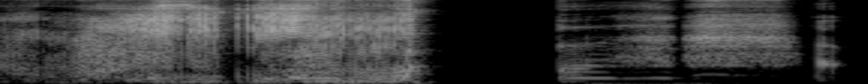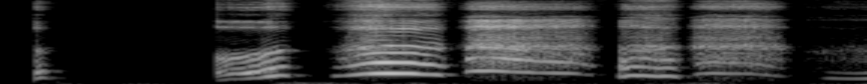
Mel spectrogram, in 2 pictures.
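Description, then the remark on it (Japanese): A trouser zipper is drawn down in a quick, raspy burst lasting about a second, followed by breathy gasps and soft vocal moans after a short pause. “ズボンのチャックを下ろせば。”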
